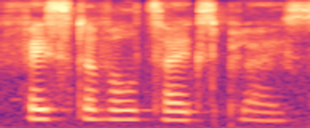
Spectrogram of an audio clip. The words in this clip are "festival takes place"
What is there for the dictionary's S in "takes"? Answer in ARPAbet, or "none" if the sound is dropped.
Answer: S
